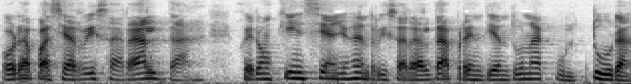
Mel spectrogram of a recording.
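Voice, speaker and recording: Speaking at a moderate pace, a woman with a medium pitch shows vocal fry. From Colombia. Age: 70s. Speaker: author. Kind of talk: interview.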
